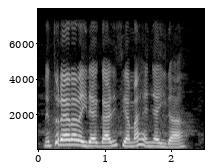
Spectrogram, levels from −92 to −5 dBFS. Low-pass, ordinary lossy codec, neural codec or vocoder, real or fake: 7.2 kHz; none; none; real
